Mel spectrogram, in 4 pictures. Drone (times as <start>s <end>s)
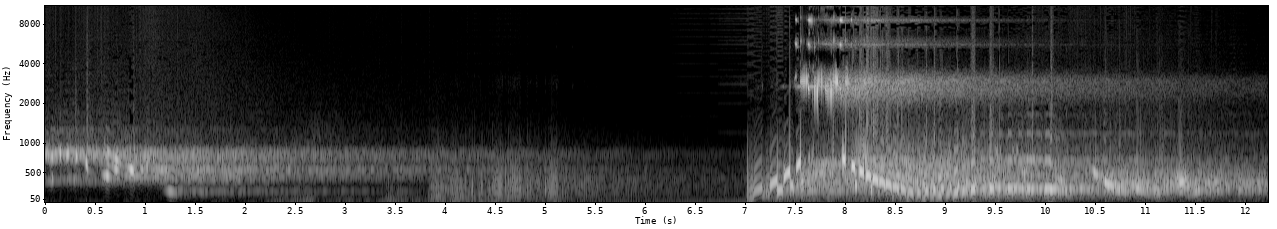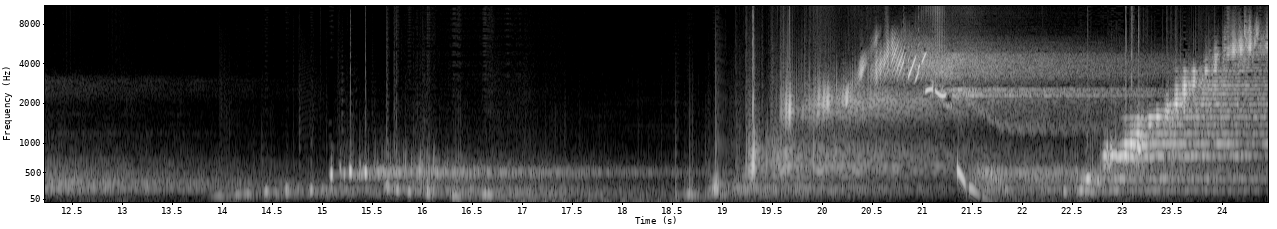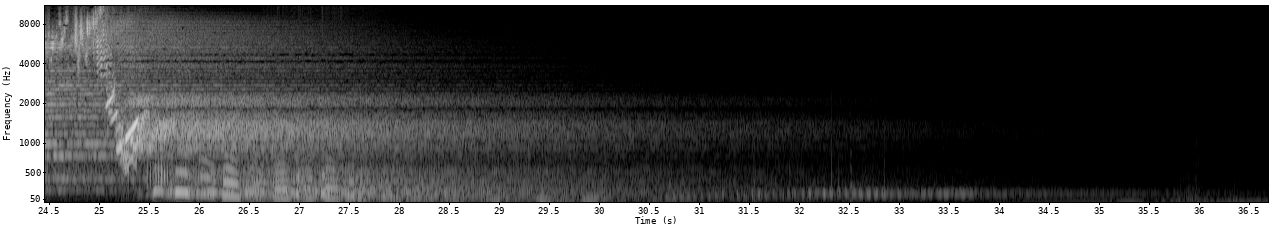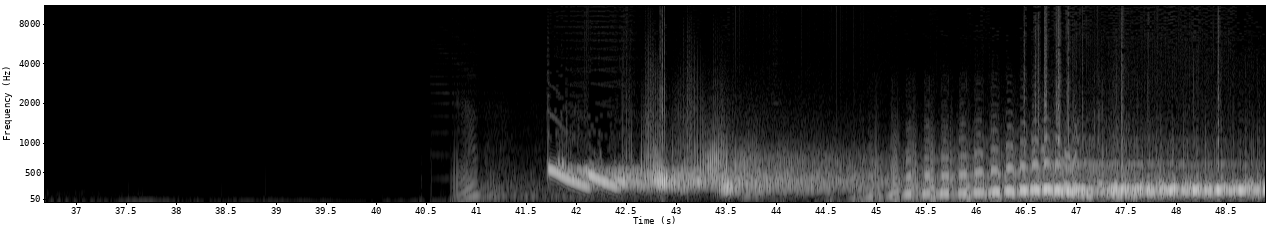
3.2s 14.0s, 19.4s 31.1s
